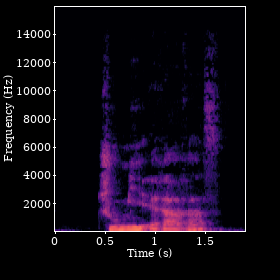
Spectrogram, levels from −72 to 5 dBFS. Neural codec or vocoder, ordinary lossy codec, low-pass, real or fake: none; MP3, 96 kbps; 14.4 kHz; real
